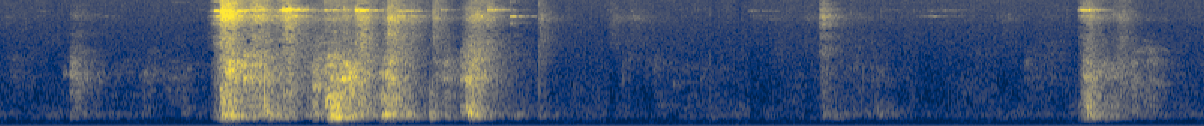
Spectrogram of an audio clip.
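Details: Playful whippets romping inside: a cluster of harsh, breathy grunts and huffs lasting about two seconds, then quiet, with two short single snorts spaced a couple of seconds apart against a faint background hiss.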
